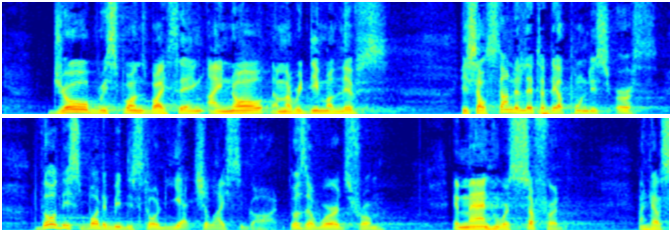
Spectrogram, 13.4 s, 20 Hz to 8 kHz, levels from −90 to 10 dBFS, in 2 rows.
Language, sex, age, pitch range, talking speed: English, male, 60-79, 120-175 Hz, 180 wpm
